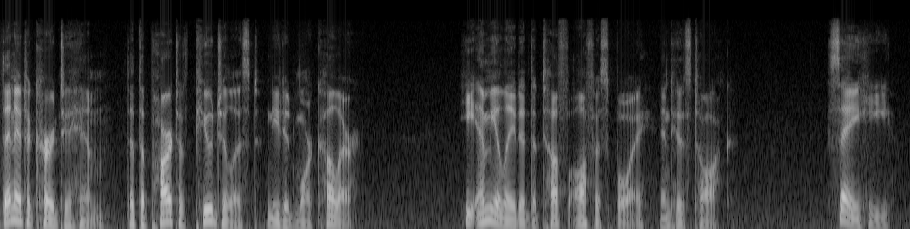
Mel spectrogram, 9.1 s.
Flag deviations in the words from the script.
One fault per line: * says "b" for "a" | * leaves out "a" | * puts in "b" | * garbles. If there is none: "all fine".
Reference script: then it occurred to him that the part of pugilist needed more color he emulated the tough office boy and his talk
* puts in "say he"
